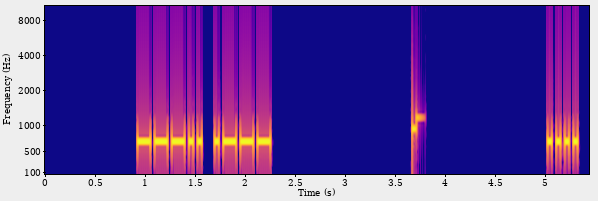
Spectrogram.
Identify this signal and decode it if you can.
Morse code, heard as a keyed tone, about 28 wpm, 700 Hz. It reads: 8 J H
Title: Single-Letter Single-Number 28wpm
